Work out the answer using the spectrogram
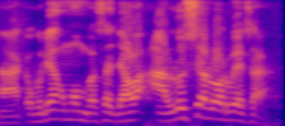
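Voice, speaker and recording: A middle-aged man, a healer, telling a testimony story in an animated way and acting out the dialogue. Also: mid-range voice, racing.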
